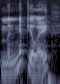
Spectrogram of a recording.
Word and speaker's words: manipulate: a verb to manipulate it has four syllables and the first syllable is gonna have that schwa sound that ma ma ma nip you late so can you hear where the stress is manipulate manipulate it's on that second syllable that ni P manipulate manipulate alright so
